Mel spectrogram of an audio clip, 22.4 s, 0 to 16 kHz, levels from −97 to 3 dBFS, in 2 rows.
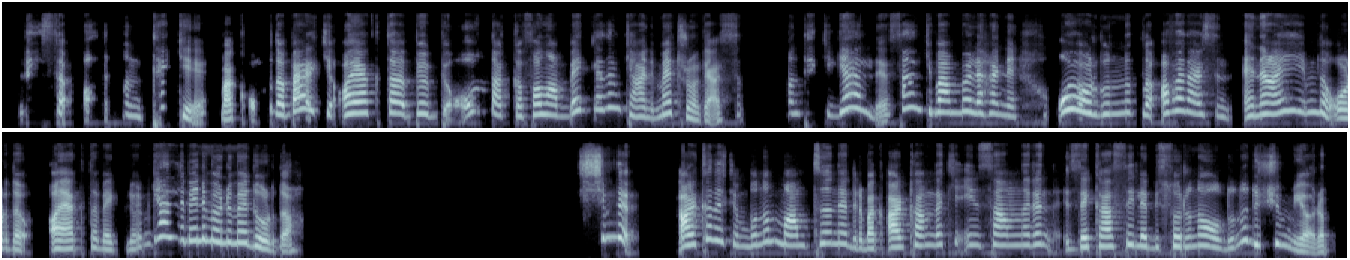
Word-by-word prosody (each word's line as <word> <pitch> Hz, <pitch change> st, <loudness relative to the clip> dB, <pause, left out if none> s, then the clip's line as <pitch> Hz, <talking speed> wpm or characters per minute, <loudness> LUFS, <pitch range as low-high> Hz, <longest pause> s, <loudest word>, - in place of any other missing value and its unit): Neyse, -, -, -5 dB, 0.2 s
adamın 265 Hz, -6 st, -9 dB
teki, -, -, -5 dB
bak, -, -, +6 dB
orada 300 Hz, -5 st, 0 dB
belki 390 Hz, -6 st, +4 dB
ayakta, 335 Hz, +1 st, +3 dB
böyle, 320 Hz, -1 st, -3 dB
bir -, -, -5 dB
10 -, -, -3 dB
dakika 265 Hz, -2 st, -2 dB
falan 290 Hz, -1 st, +1 dB
bekledim 430 Hz, +5 st, -4 dB
ki, 275 Hz, -, -5 dB
hani, 245 Hz, -4 st, -2 dB
metro 325 Hz, +6 st, -2 dB
gelsin. -, -, -4 dB, 0.4 s
Adamın 330 Hz, -1 st, -9 dB
teki 300 Hz, -, -16 dB
geldi, 440 Hz, -1 st, -1 dB
sanki 445 Hz, -5 st, -4 dB
ben, 355 Hz, -1 st, +4 dB
böyle, 375 Hz, -3 st, +1 dB
hani, 315 Hz, -6 st, -2 dB, 0.3 s
o 405 Hz, +4 st, +6 dB
yorgunlukla, 325 Hz, -3 st, 0 dB
affedersin, 315 Hz, -, -1 dB
enayiyim 340 Hz, +6 st, +2 dB
de, 325 Hz, -, +1 dB
orada 205 Hz, -4 st, -1 dB
o -, -, -31 dB
ayakta 205 Hz, +2 st, +4 dB
bekliyorum, 185 Hz, -, -7 dB
geldi, -, -, +1 dB
benim 400 Hz, +1 st, +1 dB
önüme 350 Hz, -3 st, +1 dB
durdu. 215 Hz, -6 st, 0 dB, 2.3 s
Şimdi, 485 Hz, +1 st, 0 dB, 0.3 s
arkadaşım, 305 Hz, -, +4 dB
bunun 360 Hz, +5 st, -5 dB
mantığı 285 Hz, +3 st, +2 dB
nedir? 300 Hz, -10 st, -3 dB
Bak, 205 Hz, 0 st, +2 dB
arkamdaki 275 Hz, +5 st, +3 dB
insanların 285 Hz, +1 st, -3 dB
zekâsıyla 255 Hz, +5 st, +1 dB
bir 235 Hz, -, -9 dB
sorunu 255 Hz, +2 st, -1 dB
olduğunu 240 Hz, -, -1 dB
düşünmüyorum. 260 Hz, -, -2 dB
305 Hz, 135 wpm, -23 LUFS, 260-360 Hz, 2.3 s, bak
